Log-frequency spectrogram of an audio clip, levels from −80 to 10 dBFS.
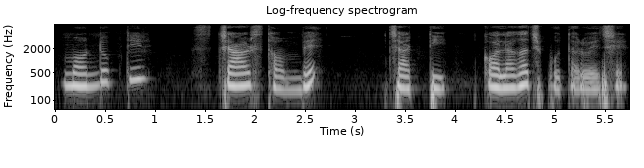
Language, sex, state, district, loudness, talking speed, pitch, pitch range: Bengali, female, West Bengal, Darjeeling, -20 LUFS, 75 wpm, 230 Hz, 200-250 Hz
